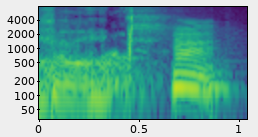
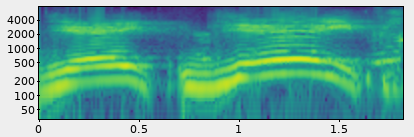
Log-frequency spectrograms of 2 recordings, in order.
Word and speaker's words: Jay: Grande, jade. Será una broma, espero. ¿Cómo que jade? ¡Jay! Por favor, pronuncia bien su nombre.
